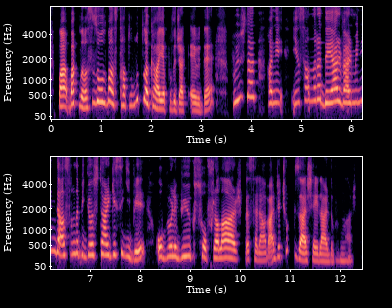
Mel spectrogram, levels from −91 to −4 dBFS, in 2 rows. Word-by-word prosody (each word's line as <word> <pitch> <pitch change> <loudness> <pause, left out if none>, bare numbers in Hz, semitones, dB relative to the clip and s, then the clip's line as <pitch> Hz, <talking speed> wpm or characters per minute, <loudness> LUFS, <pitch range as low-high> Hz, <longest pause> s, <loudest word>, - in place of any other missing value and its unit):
Ba 240 -1 +8
baklavasız 285 -1 +1
olmaz. 330 -3 +3
Tatlı 255 -1 -5
mutlaka 295 - +3
yapılacak 170 -4 0
evde. 155 - -3 0.4
Bu 335 - 0
yüzden, 455 +2 -1 0.2
hani, 315 +1 -3 0.2
insanlara 365 +5 -4
değer 325 +2 +4
vermenin 325 +2 0
de - - +5
aslında 275 +4 -1
bir 265 - -7
göstergesi 270 +2 -1
gibi 345 - -1 0.2
o 220 -2 0
böyle 230 -3 -1
büyük 240 +1 -3
sofralar, 205 -3 +2
mesela, 160 -3 -7
bence 225 +5 -3
çok 365 +6 -15
güzel 185 - +3
şeylerdi 145 -3 -5
bunlar. 145 - -17
255 Hz, 135 wpm, -24 LUFS, 200-320 Hz, 0.4 s, Ba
